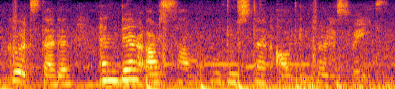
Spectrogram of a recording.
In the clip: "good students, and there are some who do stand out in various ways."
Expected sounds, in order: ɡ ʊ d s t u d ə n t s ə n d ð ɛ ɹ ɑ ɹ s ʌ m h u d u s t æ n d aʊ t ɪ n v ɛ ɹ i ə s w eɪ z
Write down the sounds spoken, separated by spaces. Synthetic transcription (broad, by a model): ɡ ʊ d s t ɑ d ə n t ə n d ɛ ɹ ɑ ɹ s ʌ m h u d u s t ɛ n aʊ t ɪ n v ɛ ɹ i ə s w eɪ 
